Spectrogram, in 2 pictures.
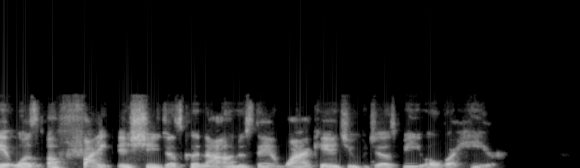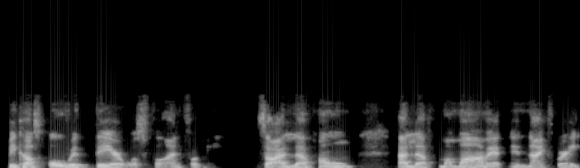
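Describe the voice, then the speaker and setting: At a fairly slow pace, a woman with an American accent speaks at a fairly low pitch with fairly even intonation and big swings in loudness, in a plain, everyday voice. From US South, Tallahassee, Florida. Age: 60s. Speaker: entrepreneur and author. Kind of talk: interview conversation.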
